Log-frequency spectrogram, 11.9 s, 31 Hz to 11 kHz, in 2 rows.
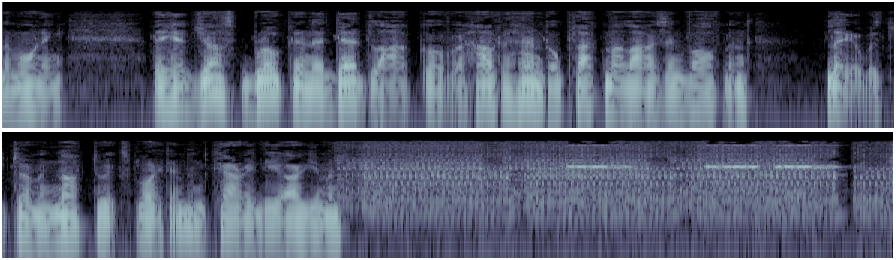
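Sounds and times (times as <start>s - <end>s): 
speech: 0.0s - 8.7s
steady mechanical hum: 8.2s - 11.8s
short high electronic warning alarm chirps from several devices: 9.4s - 11.6s.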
